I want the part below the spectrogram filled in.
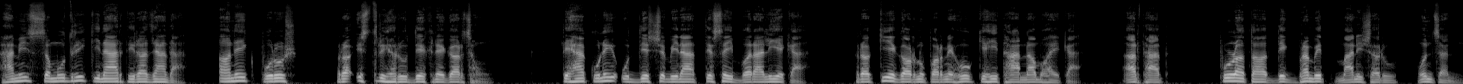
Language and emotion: Nepali, neutral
